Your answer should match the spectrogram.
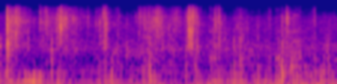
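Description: Footsteps on dry fallen leaves and bare ground: a run of irregular short crunches over low rumble.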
